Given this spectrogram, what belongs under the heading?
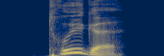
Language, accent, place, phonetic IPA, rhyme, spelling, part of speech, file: German, Germany, Berlin, [ˈtʁyːɡə], -yːɡə, trüge, verb, De-trüge.ogg
- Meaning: first/third-person singular subjunctive II of tragen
